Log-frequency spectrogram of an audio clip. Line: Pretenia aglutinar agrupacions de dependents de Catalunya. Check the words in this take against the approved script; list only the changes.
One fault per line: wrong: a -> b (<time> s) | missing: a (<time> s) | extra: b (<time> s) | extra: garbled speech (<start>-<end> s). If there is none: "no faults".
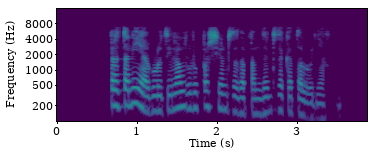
no faults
